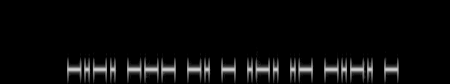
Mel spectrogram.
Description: Morse code, heard as a keyed tone, about 28 wpm, 700 Hz. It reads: CONTRACT
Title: Sentences from Top 1400 Words - New Word Drill - 28wpm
